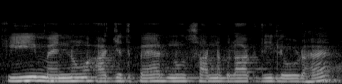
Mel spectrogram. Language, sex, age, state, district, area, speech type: Punjabi, male, 60+, Punjab, Rupnagar, rural, read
